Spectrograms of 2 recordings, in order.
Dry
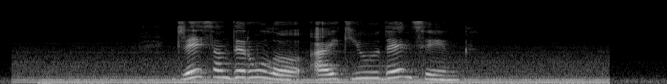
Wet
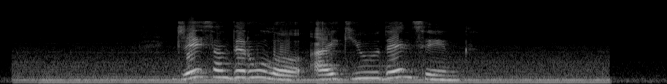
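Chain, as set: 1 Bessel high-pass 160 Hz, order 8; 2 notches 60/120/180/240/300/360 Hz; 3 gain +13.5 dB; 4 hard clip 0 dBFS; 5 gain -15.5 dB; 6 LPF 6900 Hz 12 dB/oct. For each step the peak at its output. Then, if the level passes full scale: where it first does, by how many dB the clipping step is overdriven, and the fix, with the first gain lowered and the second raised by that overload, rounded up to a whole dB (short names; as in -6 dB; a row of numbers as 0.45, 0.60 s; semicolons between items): -5.0, -4.5, +9.0, 0.0, -15.5, -15.0 dBFS; step 3, 9.0 dB; step 3 +4.5 dB, step 5 -6.5 dB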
